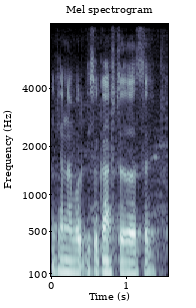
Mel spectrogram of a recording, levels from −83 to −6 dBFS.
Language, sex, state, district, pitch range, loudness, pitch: Bengali, male, Tripura, West Tripura, 100-110 Hz, -17 LUFS, 105 Hz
